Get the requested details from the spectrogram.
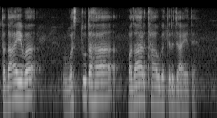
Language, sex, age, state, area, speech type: Sanskrit, male, 18-30, Haryana, rural, spontaneous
